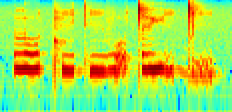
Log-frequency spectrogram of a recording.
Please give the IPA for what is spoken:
lo˦ ǃʰi˧tʼi˧ vo̰˦ǀɪ˦ jḭ˦ ɡ͡ǀḭ˧

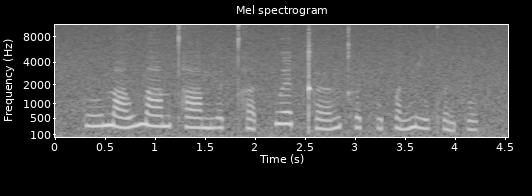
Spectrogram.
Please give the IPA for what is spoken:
kuː˨˧maː˨˥wmaː˧m t̪ʰaː˨mjɵ˨˥t̚ t̪ʰɐ˨˥t̚ kʷɛː˥t̚ kʰœː˨˥ŋkʰɵ˧t̚ kʷɐ˨˥t̚pɐ˨˥nmiː˨˧wpʰɵ˨˩n fʊ˨˥k̚

